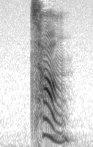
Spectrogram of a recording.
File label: "cang4", chinese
